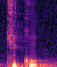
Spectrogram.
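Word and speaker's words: 聞く: Kiku, Çince okunuşu bun.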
